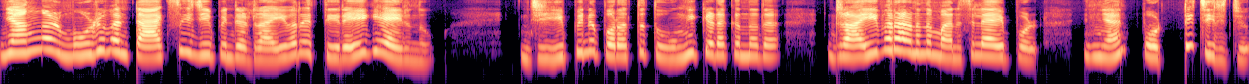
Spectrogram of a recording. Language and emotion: Malayalam, happy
